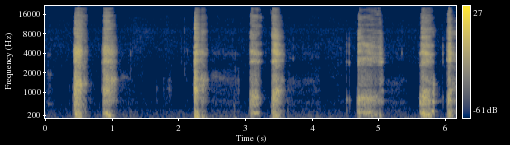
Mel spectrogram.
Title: POV: I seduce you with my sexc coughing ((EXTENDED!!))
